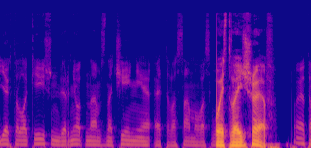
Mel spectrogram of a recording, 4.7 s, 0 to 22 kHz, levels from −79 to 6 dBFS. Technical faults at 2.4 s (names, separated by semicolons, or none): none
